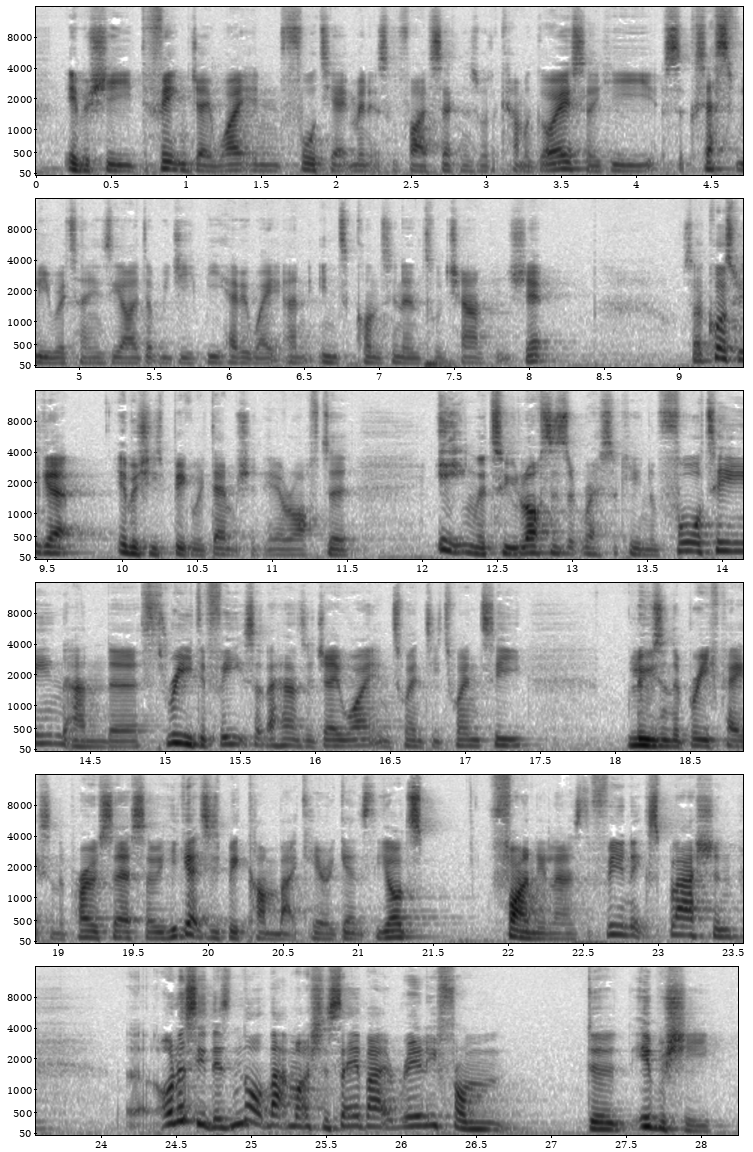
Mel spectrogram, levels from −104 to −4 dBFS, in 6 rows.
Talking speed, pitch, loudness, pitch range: 190 wpm, 125 Hz, -22 LUFS, 115-150 Hz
